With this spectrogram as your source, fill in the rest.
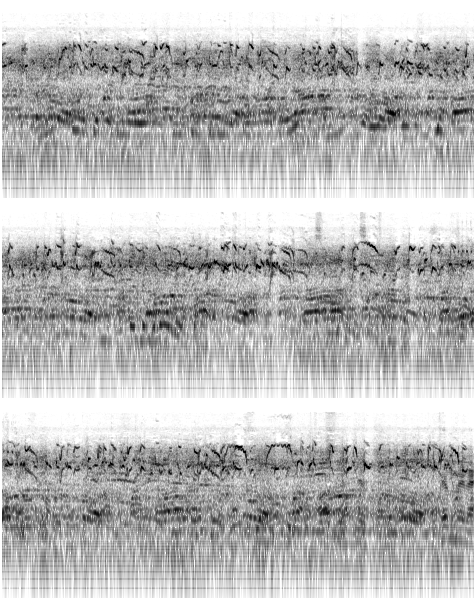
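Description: Doves coo softly and repeatedly.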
